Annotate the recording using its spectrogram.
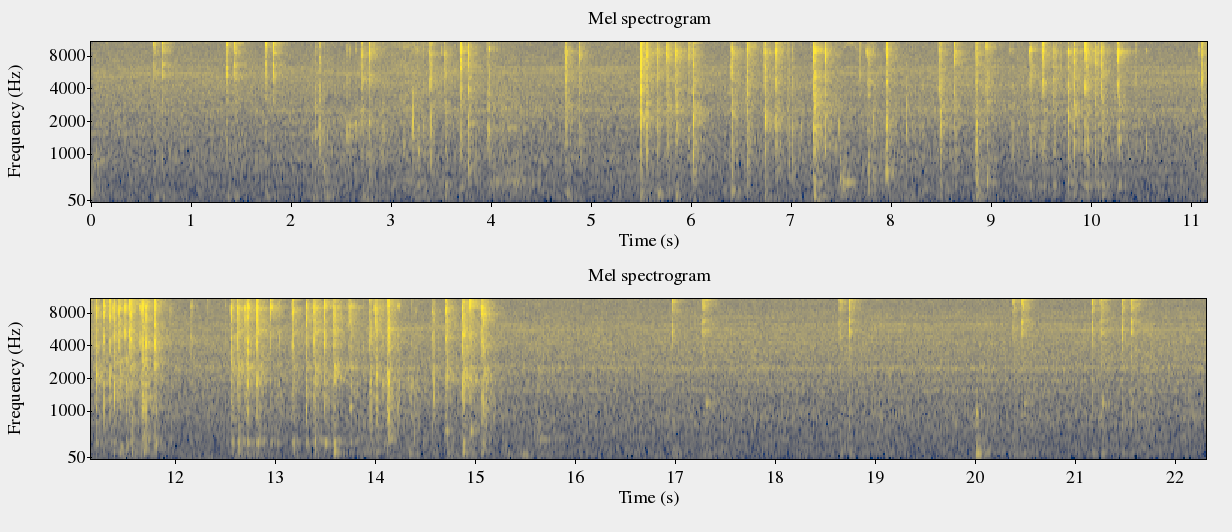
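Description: Faint typing on a computer keyboard, with bursts of keystrokes over roughly the first fifteen seconds, then only a few scattered clicks.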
